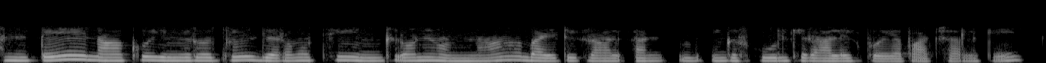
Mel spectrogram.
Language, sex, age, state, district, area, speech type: Telugu, female, 18-30, Telangana, Hyderabad, urban, conversation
